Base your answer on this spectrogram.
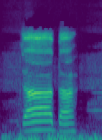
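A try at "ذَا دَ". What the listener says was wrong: যা, আরো বেশি করে টান দেন, জাদা। তো টানটা কম হয়ে যাচ্ছে।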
